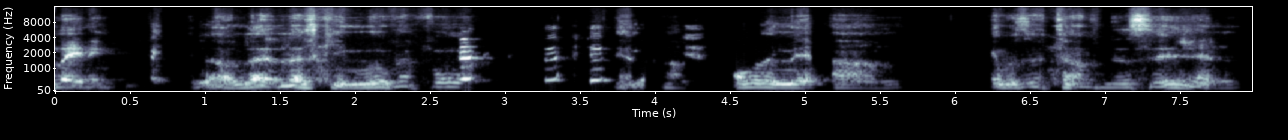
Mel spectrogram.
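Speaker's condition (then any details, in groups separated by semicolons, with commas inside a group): ALS; hoarse voice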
